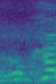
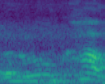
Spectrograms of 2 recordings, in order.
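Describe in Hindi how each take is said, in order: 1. पहला स्वर छोटा है। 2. पहला स्वर लंबा है। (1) "नहीं कहते हैं" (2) "बोलते हैं"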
